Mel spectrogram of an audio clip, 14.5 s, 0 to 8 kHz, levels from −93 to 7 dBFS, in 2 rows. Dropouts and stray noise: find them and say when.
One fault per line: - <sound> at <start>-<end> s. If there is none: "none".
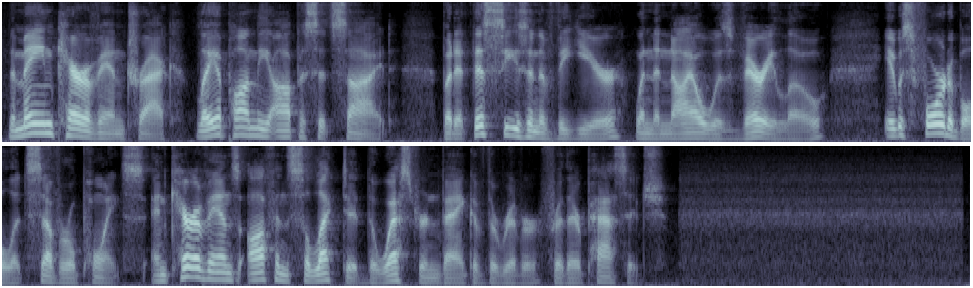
none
